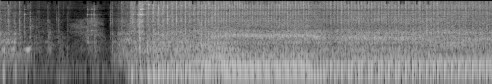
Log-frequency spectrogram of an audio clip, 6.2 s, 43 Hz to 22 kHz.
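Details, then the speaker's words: Flathead Briggs and Stratton small engine after carburetor replacement, filled with 91-octane ethanol-free gas: pull-start catches at once, revs up and settles into a steady, even drone with no misses; normal running. "Just like that. And that's how you replace a carburetor on a flathead Briggs and Stratton."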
